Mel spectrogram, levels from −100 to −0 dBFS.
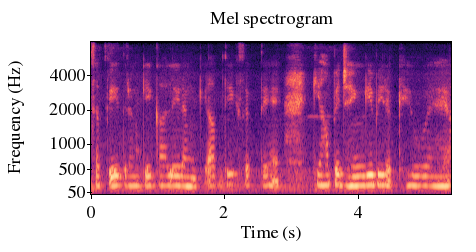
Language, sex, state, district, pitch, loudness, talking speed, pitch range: Hindi, female, Bihar, Gaya, 190 Hz, -17 LUFS, 190 wpm, 185-200 Hz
